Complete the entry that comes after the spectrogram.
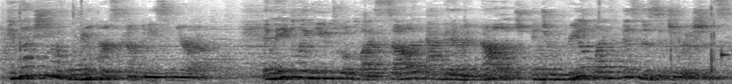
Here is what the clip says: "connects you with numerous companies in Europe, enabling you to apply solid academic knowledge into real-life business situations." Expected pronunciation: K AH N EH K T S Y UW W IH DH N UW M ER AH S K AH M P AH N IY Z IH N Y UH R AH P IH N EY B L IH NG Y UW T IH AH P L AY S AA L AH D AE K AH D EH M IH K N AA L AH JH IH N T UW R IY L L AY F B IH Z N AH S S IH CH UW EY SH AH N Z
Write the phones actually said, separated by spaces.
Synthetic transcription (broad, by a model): K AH N EH K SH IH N W IH DH N UW M ER AH S K AH M P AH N IY Z IH N Y UH R AH P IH N EY B L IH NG Y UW T IH AH P L AY S AA L AH D AE K AH D EH M IH K N AA L AH JH IH N T UW R IY L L AY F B IH Z N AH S S IH CH UW EY SH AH N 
